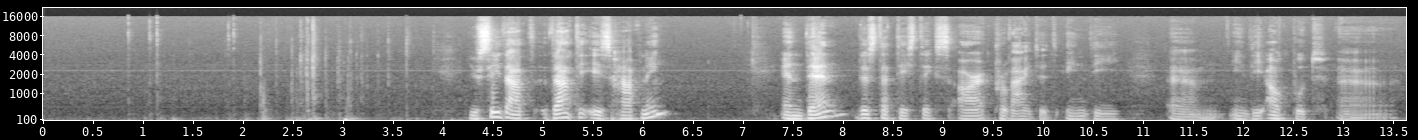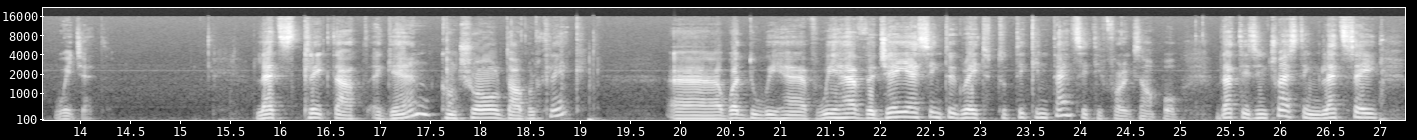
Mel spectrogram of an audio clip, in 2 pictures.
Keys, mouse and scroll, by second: 0.0 click, 1.0 click, 18.3 ctrl+click, 18.5 ctrl+click, 20.2-22.0 middle drag, 24.3 click, 25.2 click, 25.9 middle click.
